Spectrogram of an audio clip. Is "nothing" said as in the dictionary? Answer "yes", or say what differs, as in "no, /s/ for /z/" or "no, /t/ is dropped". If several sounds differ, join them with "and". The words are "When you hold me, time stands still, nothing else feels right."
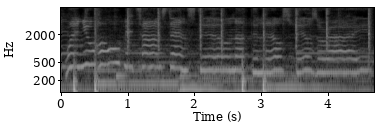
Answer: yes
